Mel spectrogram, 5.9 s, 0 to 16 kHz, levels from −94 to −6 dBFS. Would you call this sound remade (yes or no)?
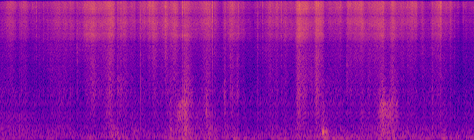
yes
